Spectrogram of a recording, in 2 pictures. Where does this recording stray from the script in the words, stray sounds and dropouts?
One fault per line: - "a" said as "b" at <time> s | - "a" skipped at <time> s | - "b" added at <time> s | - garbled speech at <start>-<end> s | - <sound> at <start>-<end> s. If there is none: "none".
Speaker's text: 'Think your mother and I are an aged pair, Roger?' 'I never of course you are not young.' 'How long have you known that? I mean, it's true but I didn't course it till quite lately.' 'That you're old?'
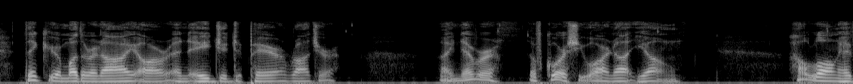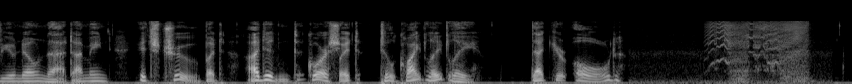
- squeak at 15.6-16.7 s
